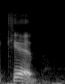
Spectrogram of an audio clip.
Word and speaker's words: Keb: This guy, Keb, rhymes with Jeb.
